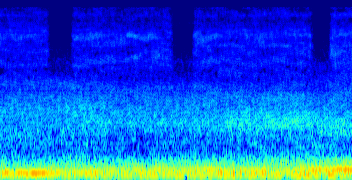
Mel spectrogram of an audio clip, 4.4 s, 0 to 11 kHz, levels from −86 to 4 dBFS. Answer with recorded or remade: remade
